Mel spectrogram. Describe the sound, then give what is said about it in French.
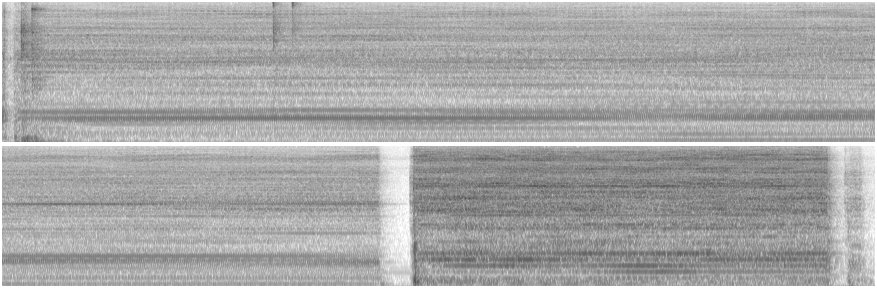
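A document scanner scans a paper rent receipt with a steady mechanical whine and hum for several seconds. After a brief pause it switches to a louder, harsher buzzing whir that stops abruptly. “j'ai mis une feuille de loyer, le truc typique qu'on reçoit dans les boîtes aux lettres, quoi. La quittance de loyer du mois d'août. Et donc, voilà, on va entendre, puisque j'ai mis le micro vers le scanner.”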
